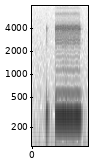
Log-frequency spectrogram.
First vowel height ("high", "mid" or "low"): high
